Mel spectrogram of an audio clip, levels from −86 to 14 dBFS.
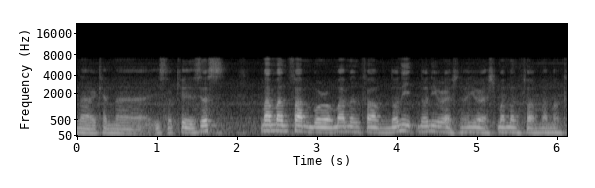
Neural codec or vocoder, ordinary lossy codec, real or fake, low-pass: none; none; real; 7.2 kHz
